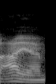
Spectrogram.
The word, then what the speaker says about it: iamb: poetry so I know an I am is a two-syllable thing with an emphasis on the second syllable we say Shakespeare wrote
